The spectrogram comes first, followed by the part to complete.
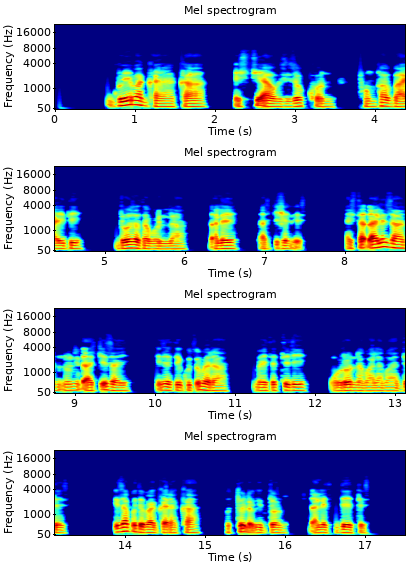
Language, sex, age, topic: Gamo, male, 25-35, agriculture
